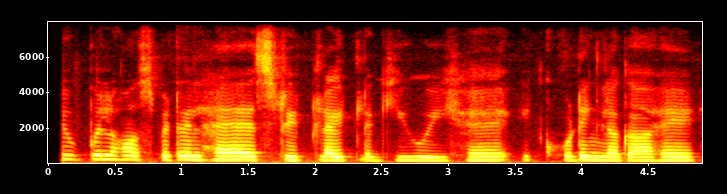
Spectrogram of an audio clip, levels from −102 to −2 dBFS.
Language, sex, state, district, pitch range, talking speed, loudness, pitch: Hindi, female, Madhya Pradesh, Bhopal, 185-210 Hz, 145 wpm, -14 LUFS, 195 Hz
